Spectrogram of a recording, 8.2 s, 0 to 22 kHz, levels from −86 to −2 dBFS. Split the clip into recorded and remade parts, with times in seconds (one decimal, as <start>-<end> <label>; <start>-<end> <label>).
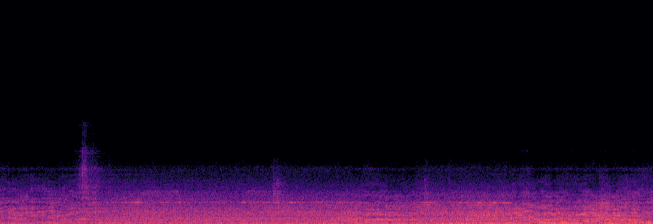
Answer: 0.0-1.3 remade; 1.3-4.4 recorded; 4.4-5.2 remade; 5.2-6.4 recorded; 6.4-8.2 remade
